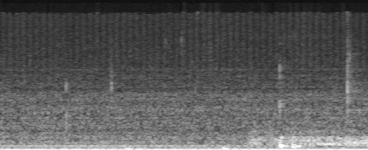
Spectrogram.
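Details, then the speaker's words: Quiet low room rumble, then a brief low gurgling growl near the end from the speaker's stomach; stomach growling (borborygmi), ordinary gut noise. "Ooh, stomach growling. Hope y'all hear that."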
